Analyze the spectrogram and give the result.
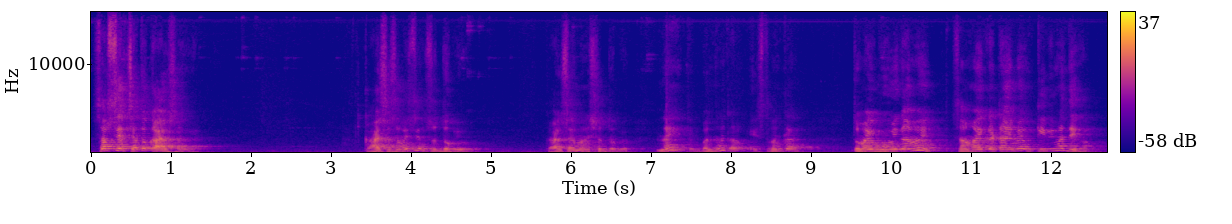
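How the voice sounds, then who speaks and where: A man's voice: on the high side, very animated, normal speed, long pauses, fairly bright tone. A man giving a religious discourse as a Jain preacher, telling stories and acting out their dialogue. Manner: storytelling with acted dialogue. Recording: echoey hall reverb, faint ambience.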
